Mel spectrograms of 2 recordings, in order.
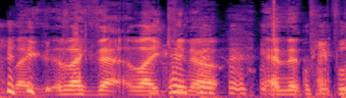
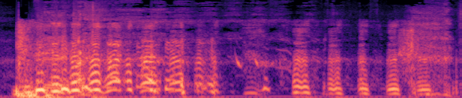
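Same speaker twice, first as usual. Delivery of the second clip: long high laugh bursting out loud; real hearty laugh; big laugh; 12 semitones higher, 5 dB louder than usual. Real, not acted. Big laugh at McNoodle joke.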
